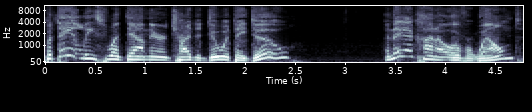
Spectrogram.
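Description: An animated, high-pitched man with an American accent, very wide pitch swings and a fairly quick pace. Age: 50s. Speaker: sports radio host. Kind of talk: casual sports talk radio.

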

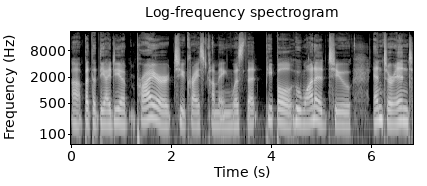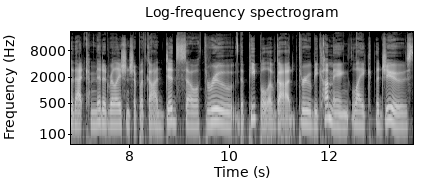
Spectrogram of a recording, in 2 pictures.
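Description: With a plain, everyday voice, a woman speaks fairly slowly and with hardly any pauses at a fairly low pitch with ordinary pitch variation, on a very clean recording with a silent background and a dry, close sound with no echo. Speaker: podcast host. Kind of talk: Bible study discussion.

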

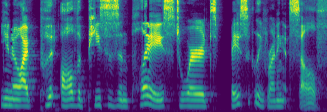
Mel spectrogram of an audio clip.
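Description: A woman with an unremarkable speaking voice and fairly low pitch talks at a moderate pace. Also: very clean recording, silent background. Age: 30s. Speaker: med spa owner. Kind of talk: interview.

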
